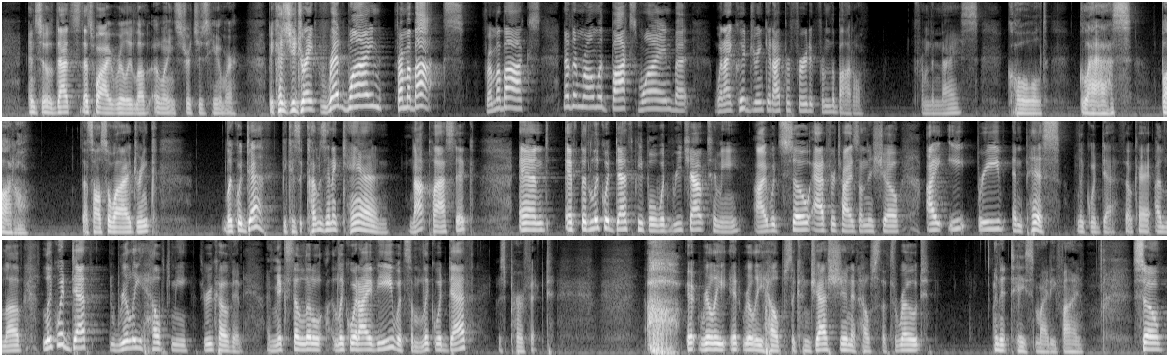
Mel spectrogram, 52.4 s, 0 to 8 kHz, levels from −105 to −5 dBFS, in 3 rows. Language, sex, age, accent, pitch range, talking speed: English, male, 40-59, American, 115-180 Hz, 145 wpm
